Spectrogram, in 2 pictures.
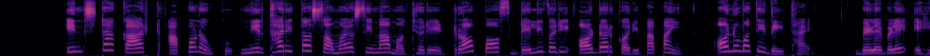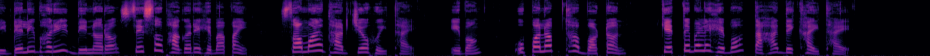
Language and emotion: Odia, neutral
